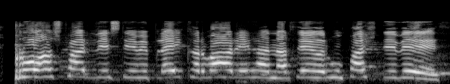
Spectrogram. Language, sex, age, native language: Icelandic, female, 13, Icelandic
